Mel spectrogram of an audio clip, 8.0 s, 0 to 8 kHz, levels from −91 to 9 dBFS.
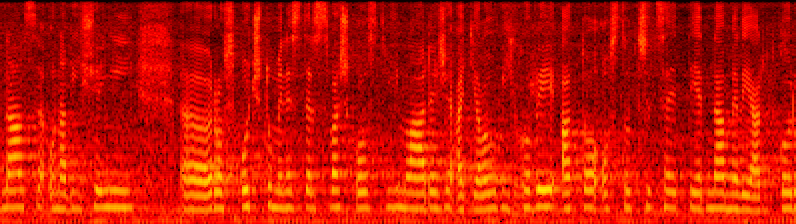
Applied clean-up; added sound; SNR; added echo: none; Engine; 16 dB; none.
